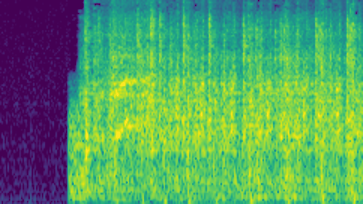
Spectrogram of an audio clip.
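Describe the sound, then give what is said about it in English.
After a brief silence, a small lawn mower engine abruptly sputters to life and keeps running loud, with a rough, uneven chugging rhythm as it struggles to start. “The ethanol in our gasoline can gum up the fuel system, making them run rough, if you can even get them started.”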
